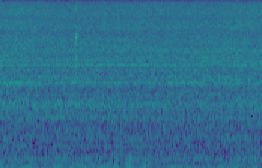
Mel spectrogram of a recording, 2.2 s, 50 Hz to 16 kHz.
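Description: A 2017 Hyundai i30's engine idling with a steady low hum, heard from inside the cabin.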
